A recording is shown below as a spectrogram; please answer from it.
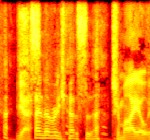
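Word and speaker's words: Chimayó: Chamayo is the way you pronounce it cuz I listen to newscast to make sure.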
